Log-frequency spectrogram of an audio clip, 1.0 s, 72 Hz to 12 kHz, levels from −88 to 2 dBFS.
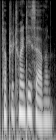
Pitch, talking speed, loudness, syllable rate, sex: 165 Hz, 175 wpm, -16 LUFS, 6.5 syllables/s, female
